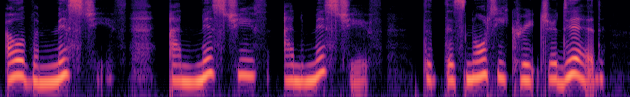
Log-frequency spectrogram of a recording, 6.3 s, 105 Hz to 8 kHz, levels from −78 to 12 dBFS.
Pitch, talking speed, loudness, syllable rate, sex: 240 Hz, 115 wpm, -18 LUFS, 3.6 syllables/s, female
